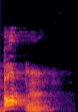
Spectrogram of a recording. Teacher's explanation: the sound before the [n] in [bʌʔn]. This is called a glottal stop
